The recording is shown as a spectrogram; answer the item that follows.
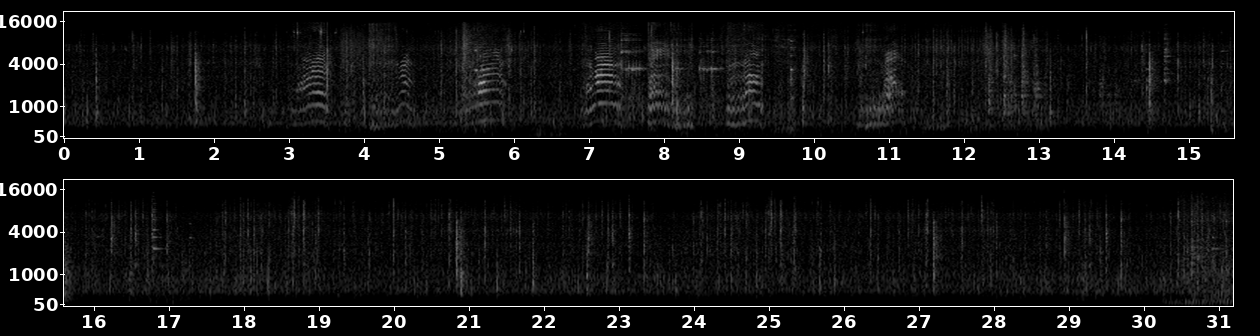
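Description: A cat meowing, a string of short rising-and-falling meows in the first third, over a steady crackling fire with occasional sharp pops.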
